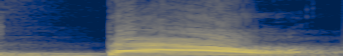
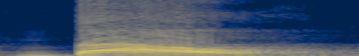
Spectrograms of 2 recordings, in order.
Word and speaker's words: bow: As a verb, it is bow, ow sound, right? So I think you guys call ow like water. Bow. Bow is prostrate down like this. This is called bowing, all right? As a noun, it is bow, O sound, like bow.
